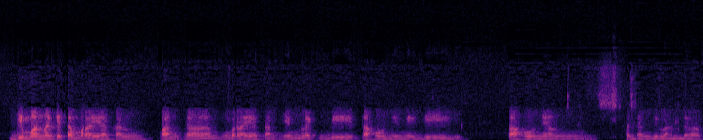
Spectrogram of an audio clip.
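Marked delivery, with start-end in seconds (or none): none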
